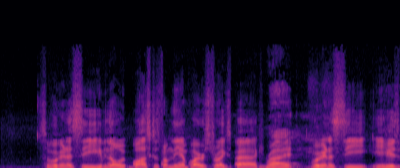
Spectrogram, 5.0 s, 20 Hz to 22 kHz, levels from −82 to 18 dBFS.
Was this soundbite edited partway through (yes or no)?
no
